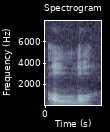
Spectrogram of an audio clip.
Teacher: Kalau sebelum lafaz Allah itu dibaca Lemah atau fathah maka berarti hukumnya adalah tafkhim kita bacanya tebal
